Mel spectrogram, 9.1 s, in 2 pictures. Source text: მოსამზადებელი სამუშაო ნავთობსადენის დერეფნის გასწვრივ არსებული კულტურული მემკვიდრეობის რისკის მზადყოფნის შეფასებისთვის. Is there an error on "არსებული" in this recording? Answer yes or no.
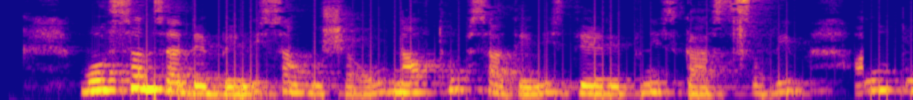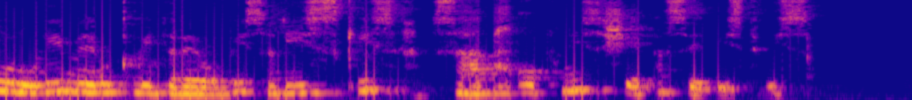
yes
